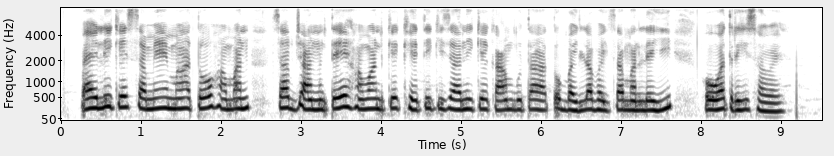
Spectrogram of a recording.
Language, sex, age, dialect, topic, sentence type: Chhattisgarhi, female, 41-45, Western/Budati/Khatahi, banking, statement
